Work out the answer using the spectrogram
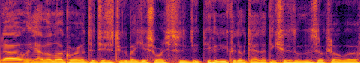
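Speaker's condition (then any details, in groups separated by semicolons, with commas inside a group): Parkinson's disease; about two years since diagnosis, boxing classes for Parkinson's patients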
